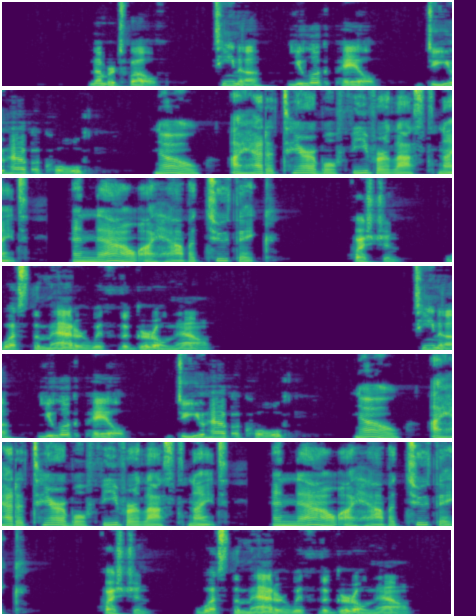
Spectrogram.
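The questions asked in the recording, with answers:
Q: what's the matter with the girl now?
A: She has a toothache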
